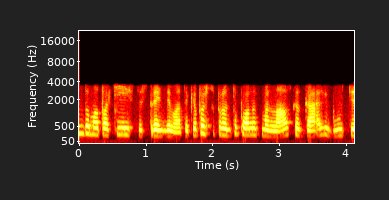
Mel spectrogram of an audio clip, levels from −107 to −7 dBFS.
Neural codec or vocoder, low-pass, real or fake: none; 3.6 kHz; real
